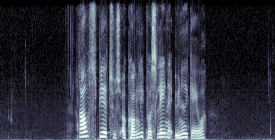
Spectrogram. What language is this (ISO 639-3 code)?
dan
